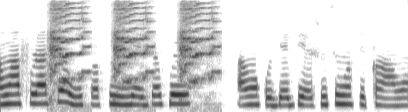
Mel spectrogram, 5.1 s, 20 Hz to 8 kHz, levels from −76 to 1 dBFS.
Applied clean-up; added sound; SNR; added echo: classical method log-MMSE.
